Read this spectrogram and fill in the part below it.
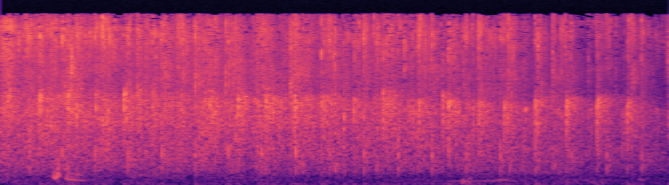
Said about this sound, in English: Let's just clap to the Lord and thank him for his goodness today.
